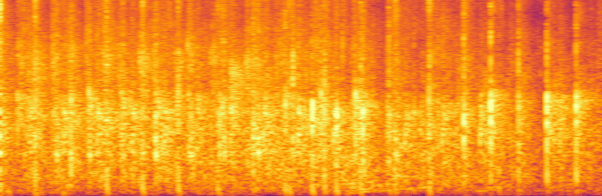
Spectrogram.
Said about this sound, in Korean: 어서 오세요. 큰 박수로 맞아주세요.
